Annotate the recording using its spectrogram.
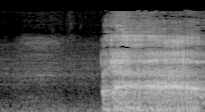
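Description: A person's loud, rough throat sound starts suddenly about a second in, after a near-silent first second.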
